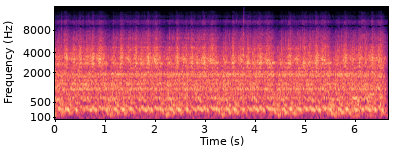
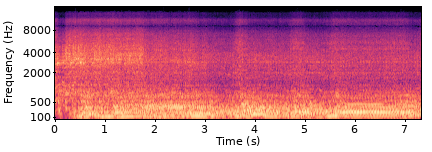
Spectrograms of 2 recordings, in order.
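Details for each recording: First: 1969 Ford Mustang Fastback engine cranked for the first time in about 30 years, valve covers off, distributor disconnected: steady even starter whirr without firing, cranks freely with no binding; oil reaching all rockers, oil pump good. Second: 1969 Ford Mustang Fastback, first start attempt after sitting 30 years: engine catches and runs unevenly for a few seconds, then sags and stalls; carburetor (double pumper, leaking fuel) accelerator pump no longer squirting fuel, carb needs more work.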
